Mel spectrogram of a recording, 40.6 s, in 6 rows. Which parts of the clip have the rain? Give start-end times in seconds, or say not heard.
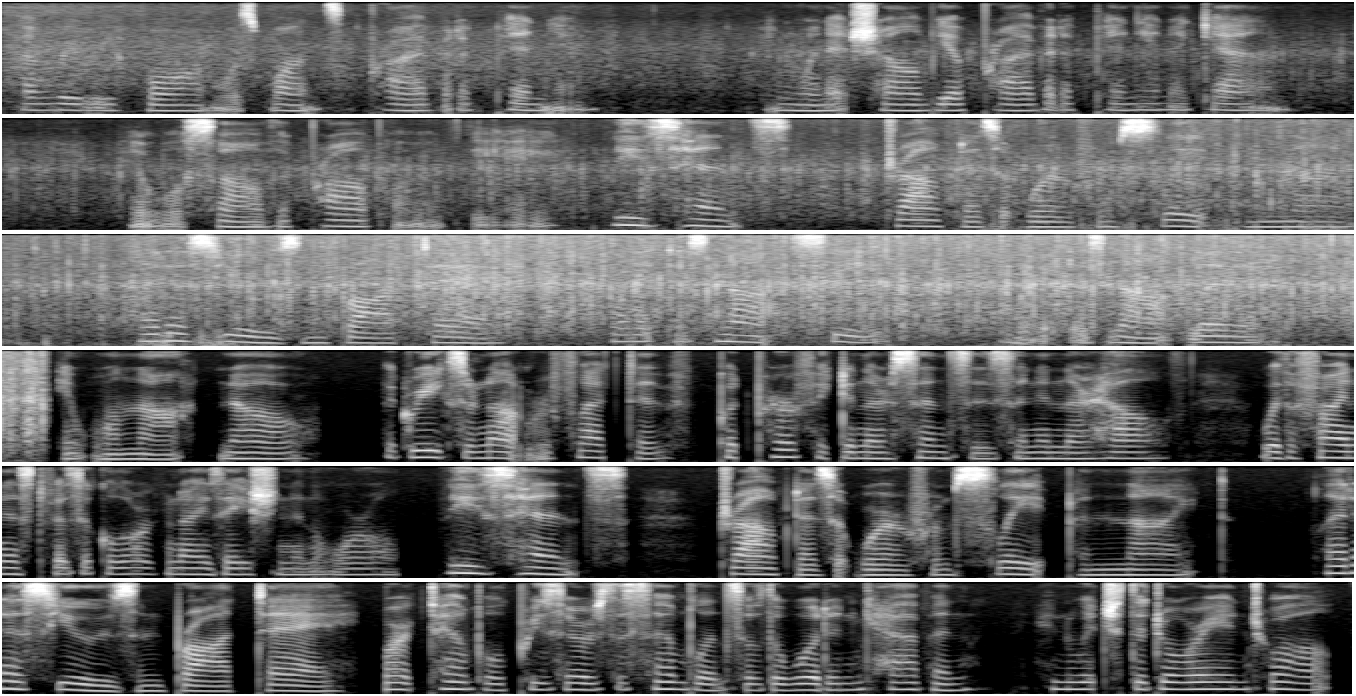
0.0-20.6.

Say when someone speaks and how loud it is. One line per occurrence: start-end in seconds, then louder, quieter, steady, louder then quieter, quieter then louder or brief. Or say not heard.
0.0-40.5 steady.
